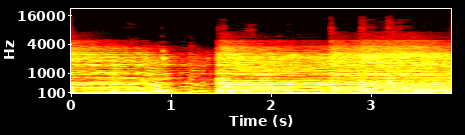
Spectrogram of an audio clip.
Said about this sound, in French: Mais notamment, on a un truc, c'est la disto, ça c'est terrible.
